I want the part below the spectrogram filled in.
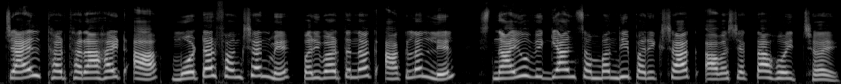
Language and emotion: Maithili, neutral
